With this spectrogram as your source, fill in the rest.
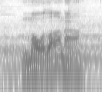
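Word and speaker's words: Mowlana: known by the subrequit which means maulana or maulana in persian in persian pronunciation and in iran and popularly known as mavilana and in turkey mawlana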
